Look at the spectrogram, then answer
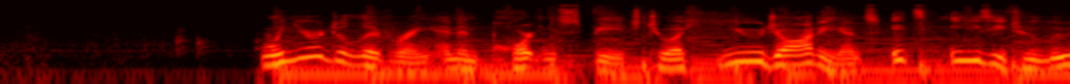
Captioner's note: voice-over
